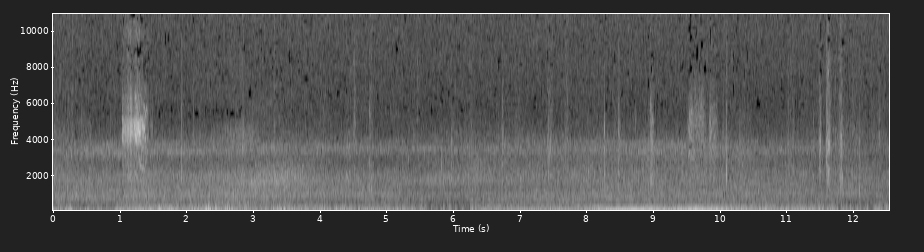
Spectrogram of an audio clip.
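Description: Outdoor ambience with a vehicle engine running nearby: a steady low hum that grows louder about eight seconds in, then eases off. A short high chirp, like a bird, comes about a second in.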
